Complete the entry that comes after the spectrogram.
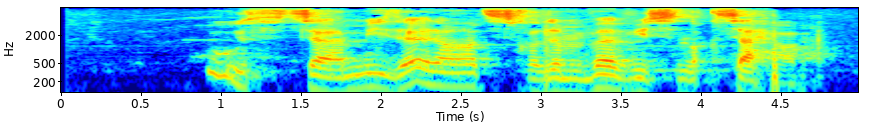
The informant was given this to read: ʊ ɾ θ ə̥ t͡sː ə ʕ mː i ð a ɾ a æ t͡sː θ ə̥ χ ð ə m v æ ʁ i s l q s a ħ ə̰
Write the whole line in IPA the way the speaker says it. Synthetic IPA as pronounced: ʊ ɾ θ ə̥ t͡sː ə ʕ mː i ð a ɾ a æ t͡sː s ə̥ χ ð ə m v æ v i s l q s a ħ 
